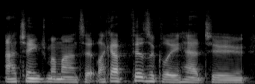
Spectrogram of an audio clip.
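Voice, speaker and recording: A man's voice: mid-range voice, a little fast, fairly bright tone, clear, resonant tone. A man in his forties co-hosting a podcast, chatting openly about his own experience in a rambling way, with many fillers and restarts. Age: 40s. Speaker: podcast co-host. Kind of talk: casual chat.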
